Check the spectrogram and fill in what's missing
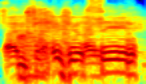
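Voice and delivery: slow, laughing confession. Real, not acted. Laughing at being outed.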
